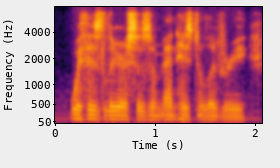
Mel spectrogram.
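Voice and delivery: ordinary talk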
